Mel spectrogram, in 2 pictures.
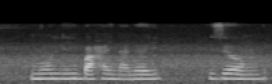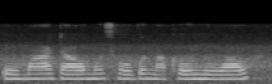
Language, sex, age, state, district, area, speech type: Bodo, female, 18-30, Assam, Kokrajhar, rural, spontaneous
